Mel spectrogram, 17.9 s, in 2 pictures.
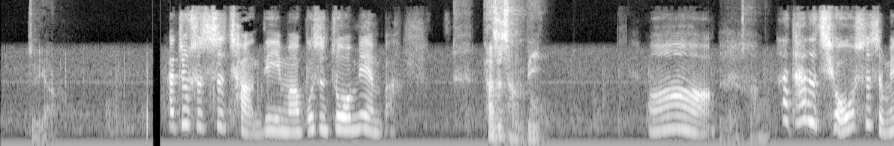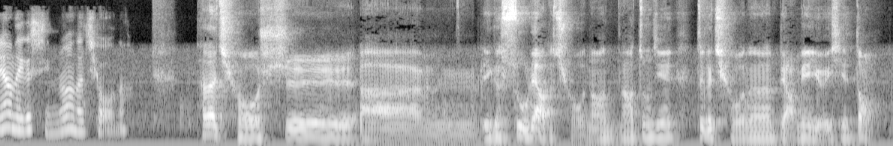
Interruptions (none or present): none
